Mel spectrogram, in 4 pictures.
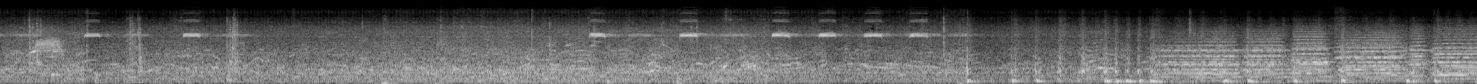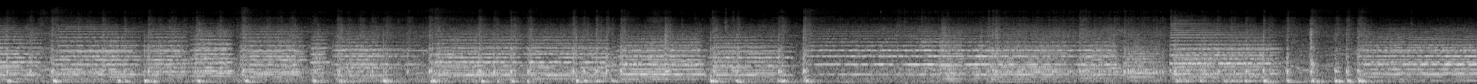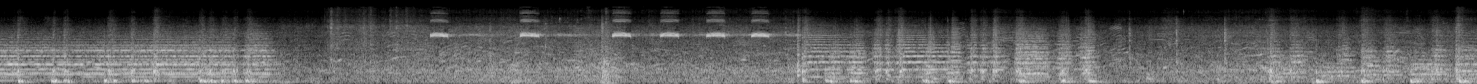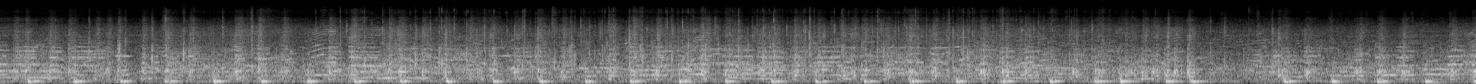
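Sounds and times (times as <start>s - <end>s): brass chords: 5.7s - 10.1s, 11.4s - 32.6s, 33.8s - 40.6s, 42.2s - 55.8s
steady drum beat: 6.1s - 16.9s.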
